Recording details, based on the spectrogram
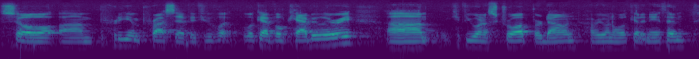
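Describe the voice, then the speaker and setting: A man, a high school principal, reporting to a school board in a loose, conversational way with frequent fillers. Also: little pitch movement, fast talker. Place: meeting room.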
